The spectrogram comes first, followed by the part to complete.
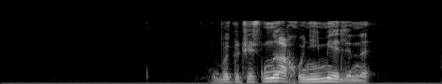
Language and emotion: Russian, angry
